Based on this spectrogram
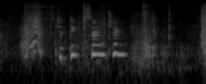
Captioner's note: zipping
